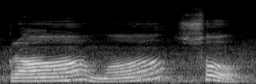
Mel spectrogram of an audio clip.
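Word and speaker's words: ক্রমশঃ: অর্থাৎ শব্দের শেষে, যেমন দেখো উদাহরণ, ক্রমশ, ক্রমশ, এইভাবে যখন দেখবে শব্দের শেষে বিসর্গ থাকছে তখন কি রূপে উচ্চারিত করবে? ওকার রূপে। ক্রমশ, ক্রমশ।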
